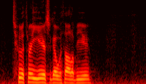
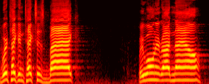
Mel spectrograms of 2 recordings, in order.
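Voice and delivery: loud, high, slow pretend proclamation; mock demand; 7 semitones higher, 8 dB louder, slower than usual. Mexico announcing it takes Texas back, mock-forceful demand. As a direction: declare it like a mock invader, stretching the words.

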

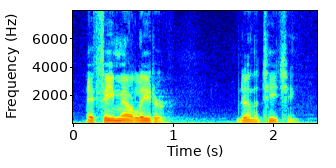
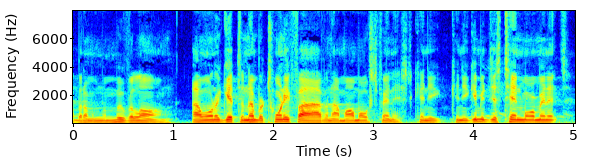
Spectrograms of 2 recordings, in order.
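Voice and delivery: ordinary talk, nothing marked

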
